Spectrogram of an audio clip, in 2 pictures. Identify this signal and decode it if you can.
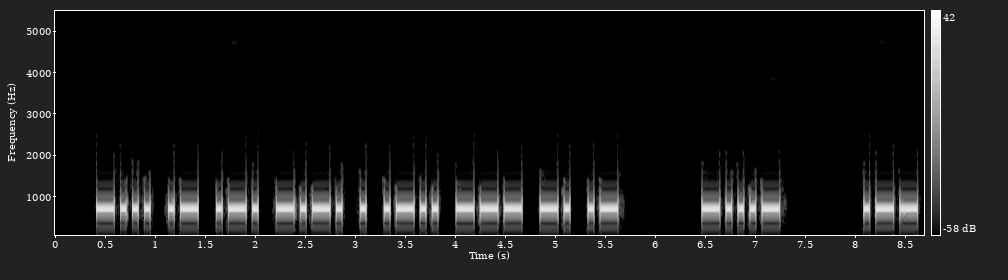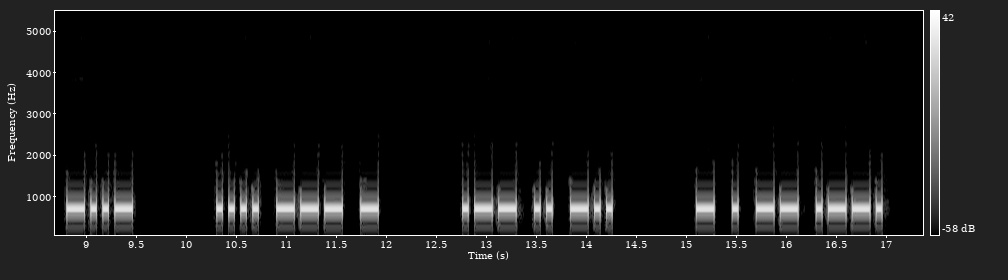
Morse code, heard as a keyed tone, about 20 wpm, 700 Hz. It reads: BARCELONA <BT> WX HOT WID TEMP
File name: UK MASTER QSOs TRAINING/20WPM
